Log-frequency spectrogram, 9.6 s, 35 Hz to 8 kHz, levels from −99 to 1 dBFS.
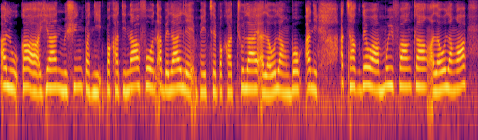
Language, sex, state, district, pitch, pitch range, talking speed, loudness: Mizo, female, Mizoram, Aizawl, 255 Hz, 235-275 Hz, 190 wpm, -12 LUFS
